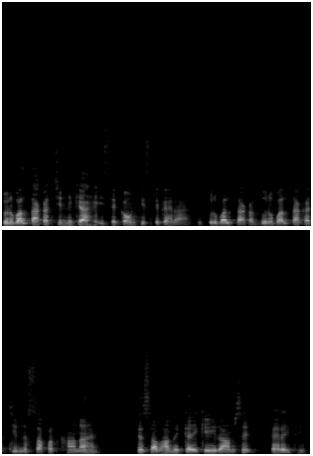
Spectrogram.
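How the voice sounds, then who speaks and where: A man's voice: a little high, measured pace. A male teacher giving an exam revision lecture, repeating points, asking and answering his own questions, and slipping into rural dialect for jokes. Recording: tinny phone-like sound.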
